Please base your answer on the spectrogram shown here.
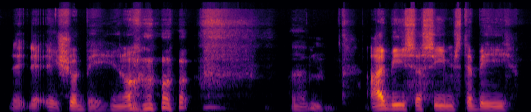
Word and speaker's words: Ibiza: Ibiza seems to be. Why am I calling it Ibiza? It's Ibiza, but it's spelled Ibiza.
